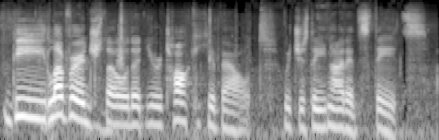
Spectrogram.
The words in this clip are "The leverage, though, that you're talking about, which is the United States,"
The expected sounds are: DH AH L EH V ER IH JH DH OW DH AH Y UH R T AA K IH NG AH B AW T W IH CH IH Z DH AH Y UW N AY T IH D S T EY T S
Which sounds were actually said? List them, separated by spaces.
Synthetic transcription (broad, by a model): DH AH L EH V ER IH JH DH OW DH AH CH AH R T AA K IH NG AH B AW T W IH CH IH Z DH AH Y UW N AY T IH D S T EY T S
